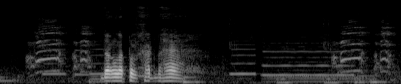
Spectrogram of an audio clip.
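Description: Chickens clucking, with a drawn-out hen call a little past the middle.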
